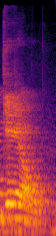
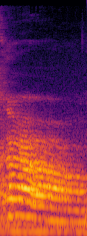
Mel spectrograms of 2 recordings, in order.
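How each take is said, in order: First: The R is said without curling the tongue. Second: The R is said with the tongue curled back. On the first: The speaker calls it wrong. "é uma pronúncia que não é legal, é um sotaque forte" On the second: The speaker calls it right. "você tem que dar esse giro na língua"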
